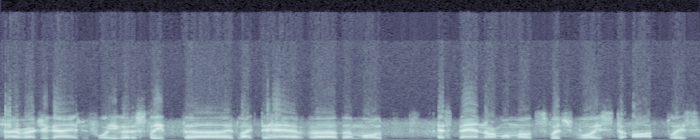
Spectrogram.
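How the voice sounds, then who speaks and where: A man working as capsule communicator, talking calmly and haltingly over a breaking-up space radio link with many fillers. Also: sits low. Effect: crackly, breaking-up space radio link. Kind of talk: terse radio exchange. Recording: muffled, hissy archival air-to-ground radio.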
